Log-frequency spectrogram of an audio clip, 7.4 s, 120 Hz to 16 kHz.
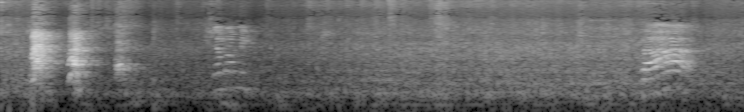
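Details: A 21-month-old male Indian Spitz barks aggressively, giving a few sharp, high barks, then a later burst, with speech in the background.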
